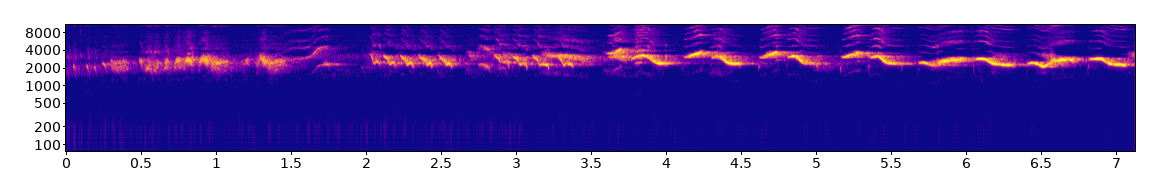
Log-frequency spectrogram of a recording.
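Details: Chinese hwamei in vigorous song: rich, loud whistled phrases, slurred and looping, building into a regular series of repeated rising-falling notes about twice per second.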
